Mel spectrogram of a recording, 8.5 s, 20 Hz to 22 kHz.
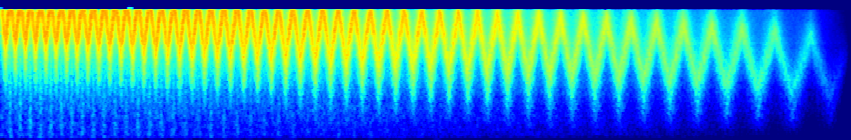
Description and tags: enigmatic noise sweep 2a
I was trying to make some fx you can hear in Enigma’s tracks (for example ‘The Eyes Of Truth’).
Made with Audition.
P. S. Maybe it’d be a better sound if you listen to a downloaded file.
